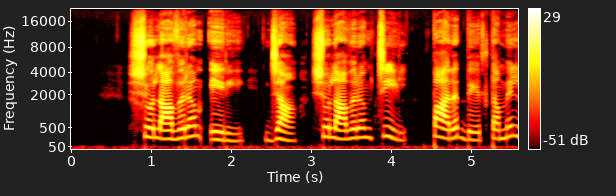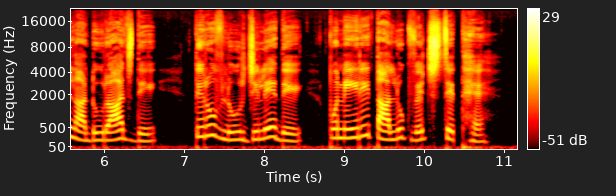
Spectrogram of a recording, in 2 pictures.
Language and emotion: Punjabi, neutral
